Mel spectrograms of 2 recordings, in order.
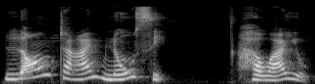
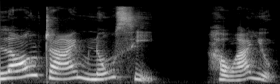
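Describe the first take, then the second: First: Very slow, drawn-out words; slow shadowing model. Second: Very slow, each word drawn out; teacher models it slowly for repeating; slow shadowing model. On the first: Teacher repeats it slowly for shadowing. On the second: Teacher says it slowly for students to shadow. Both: Shown as a demonstration. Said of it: "నేను ఎలాగైతే చెప్తానో మీరు అలా అని చెప్పాలి".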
